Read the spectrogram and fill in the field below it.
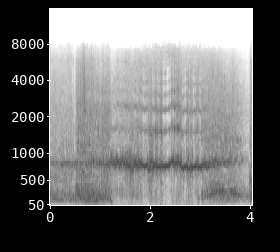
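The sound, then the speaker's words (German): Tires screech in a sustained, high-pitched squeal over a roaring car engine, the skid wavering in pitch for several seconds during the ten-minute car chase of the 1968 action film Bullitt, starring Steve McQueen and directed by Peter Yates, with no one talking. “Die von Regisseur Peter Yates inszenierte Verfolgungsjagd von 10 Minuten Länge gilt als wegweisend und in unserem Falle sehr lehrreich.”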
